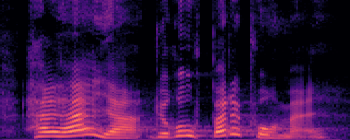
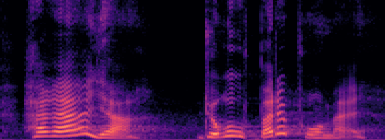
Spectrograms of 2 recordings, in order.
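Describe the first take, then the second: The two takes are said the same way.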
